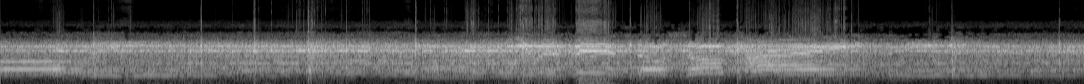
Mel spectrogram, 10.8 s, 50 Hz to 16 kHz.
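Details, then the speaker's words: 1962 Emerson 707 transistor radio on slightly under 4.2 V, playing an AM bluegrass station with lightning nearby: thin, tinny music and singing with light static; normal AM reception. "foreign actually doing pretty good [Laughter] there is some lightning just heard it I had a full 4.2 volts would probably be a little stronger"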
